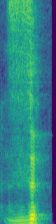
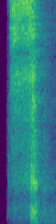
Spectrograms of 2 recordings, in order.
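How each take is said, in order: First: The z is voiced, with vibrating vocal cords. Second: The z is said as in Latin America. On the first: The speaker calls it right. "Se pronuncia z. Recordemos, es sonora, vibran las cuerdas vocales" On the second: The speaker calls it wrong. "ni tampoco como en Latinoamérica"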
